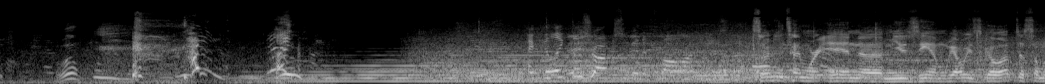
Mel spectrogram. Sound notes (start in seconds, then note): 0.2 sneezes; 1.1 laughs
